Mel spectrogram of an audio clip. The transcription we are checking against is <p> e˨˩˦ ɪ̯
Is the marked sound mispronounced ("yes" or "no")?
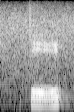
yes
